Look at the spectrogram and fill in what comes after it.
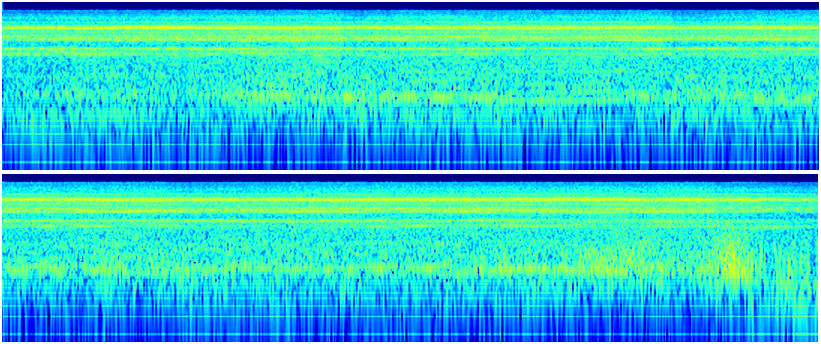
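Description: Sport motorcycle engine at full throttle, pulling up through the gears. Its high note climbs steadily, with a short break at each upshift roughly every two seconds. Heavy wind rush over the onboard camera runs underneath.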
